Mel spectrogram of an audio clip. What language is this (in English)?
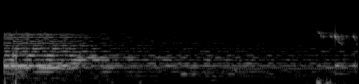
Chinese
